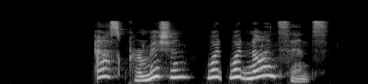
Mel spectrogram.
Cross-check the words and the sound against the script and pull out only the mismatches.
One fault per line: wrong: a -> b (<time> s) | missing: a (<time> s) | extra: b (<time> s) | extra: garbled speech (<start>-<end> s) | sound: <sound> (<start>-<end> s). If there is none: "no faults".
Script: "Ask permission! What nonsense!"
extra: what (2.3 s)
